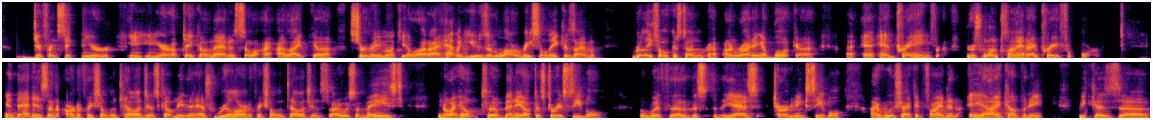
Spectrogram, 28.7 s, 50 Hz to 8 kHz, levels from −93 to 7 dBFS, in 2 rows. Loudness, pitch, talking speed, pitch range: -17 LUFS, 160 Hz, 180 wpm, 140-185 Hz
